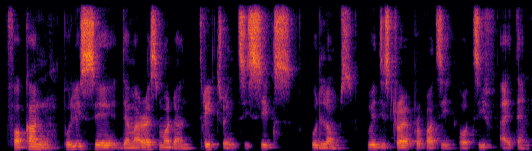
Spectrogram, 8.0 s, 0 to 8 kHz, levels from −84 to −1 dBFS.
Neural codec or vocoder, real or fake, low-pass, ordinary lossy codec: none; real; none; none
